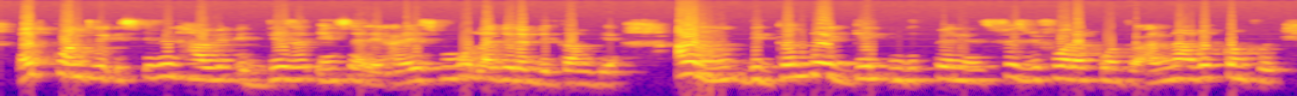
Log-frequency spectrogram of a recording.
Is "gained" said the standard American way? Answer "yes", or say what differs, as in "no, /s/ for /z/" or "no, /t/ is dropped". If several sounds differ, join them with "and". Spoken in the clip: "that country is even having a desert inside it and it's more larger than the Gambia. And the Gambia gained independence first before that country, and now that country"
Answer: no, /d/ is dropped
